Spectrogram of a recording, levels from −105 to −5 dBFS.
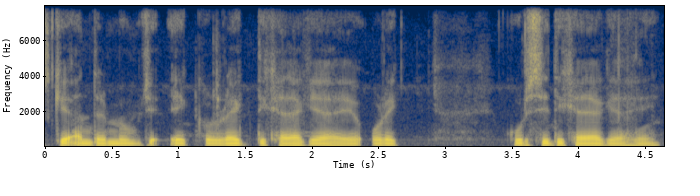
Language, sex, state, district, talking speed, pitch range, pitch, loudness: Hindi, male, Arunachal Pradesh, Lower Dibang Valley, 180 wpm, 95-100 Hz, 100 Hz, -17 LUFS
